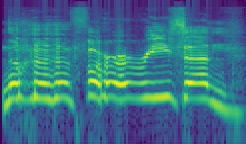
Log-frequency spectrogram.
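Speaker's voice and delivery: high, drawn-out protest through laughter; real laugh breaking into a high protest. Real, not acted. Laughing protest at being teased.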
